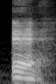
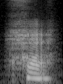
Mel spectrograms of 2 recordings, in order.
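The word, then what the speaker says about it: へ: When used as a particle, this toward directional particle means e. It's always pronounced e. Right? So this will be pronounced e and not he.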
